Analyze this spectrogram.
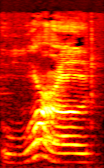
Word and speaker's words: world: of the times when students try to say world they say Road or they say work but world they cannot say so I'm going to teach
